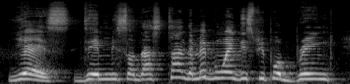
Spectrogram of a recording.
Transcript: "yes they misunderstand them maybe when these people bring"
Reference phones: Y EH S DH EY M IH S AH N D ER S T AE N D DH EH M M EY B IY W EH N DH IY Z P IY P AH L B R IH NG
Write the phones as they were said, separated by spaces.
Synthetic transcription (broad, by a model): Y EH S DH EY M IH S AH N D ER S T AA N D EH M M EY B IY W EH N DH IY S P IY P AH L B R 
